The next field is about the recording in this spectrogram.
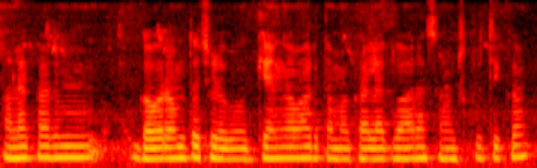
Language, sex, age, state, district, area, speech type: Telugu, male, 18-30, Andhra Pradesh, Palnadu, urban, spontaneous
